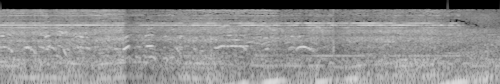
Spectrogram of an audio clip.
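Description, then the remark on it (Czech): A heavy truck rumbles loudly and steadily as it dumps a load of earth and gravel onto the middle of a road near Brnjak to block access, its engine roar mixed with a continuous gritty rush of pouring earth, while voices talk faintly underneath. “evo vidite, bacamo ovdje ovaj zemlje da se zatvori ovaj bud, da oni ne mogu da prilaze.”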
